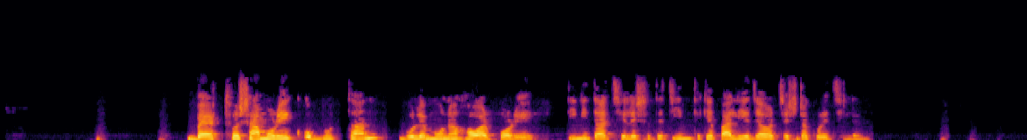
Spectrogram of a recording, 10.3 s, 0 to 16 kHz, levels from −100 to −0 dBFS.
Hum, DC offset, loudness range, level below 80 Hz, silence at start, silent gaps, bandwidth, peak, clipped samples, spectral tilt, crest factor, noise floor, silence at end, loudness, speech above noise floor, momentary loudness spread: none; under 0.1%; 6 LU; -64 dBFS; 0.95 s; none; 6.8 kHz; -2 dBFS; under 0.1%; -6.5 dB/octave; 16 dB; -89 dBFS; 1.6 s; -17 LUFS; 73 dB; 11 LU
